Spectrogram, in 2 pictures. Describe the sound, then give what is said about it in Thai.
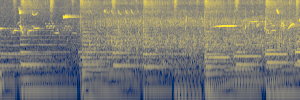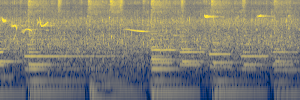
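A steady rush of flowing river water runs throughout, with occasional bird chirps, beneath a gentle melodic music track with sustained tones and a slow bass line; no one speaks. “วันหนึ่งเด็กหญิงตาคมไปหาปลาที่แม่น้ำ แต่ยังไม่ทันได้ปลา ก็เห็นขวดใบหนึ่งลอยน้ำมา”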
